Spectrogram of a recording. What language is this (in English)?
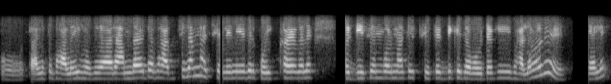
Bangla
